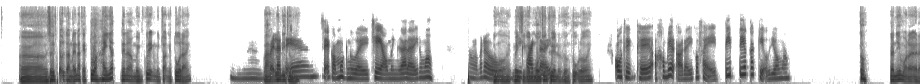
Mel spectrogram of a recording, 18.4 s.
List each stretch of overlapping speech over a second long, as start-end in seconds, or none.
9.8-11.1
